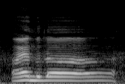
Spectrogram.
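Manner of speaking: loud, drawn-out, hammed-up Stallone; bad Stallone impression. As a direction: bellow it slowly as a bad Stallone. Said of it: "that was a bad impression".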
